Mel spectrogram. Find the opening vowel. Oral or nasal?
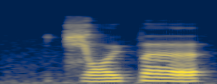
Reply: oral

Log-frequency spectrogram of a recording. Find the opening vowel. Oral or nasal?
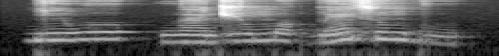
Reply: nasal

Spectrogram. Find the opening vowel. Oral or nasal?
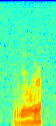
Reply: nasal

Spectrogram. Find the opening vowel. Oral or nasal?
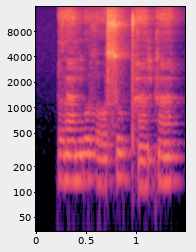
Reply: nasal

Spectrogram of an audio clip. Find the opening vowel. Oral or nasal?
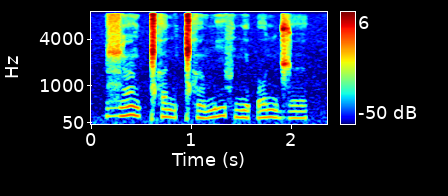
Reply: nasal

